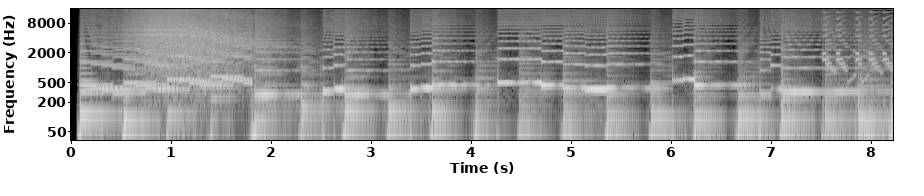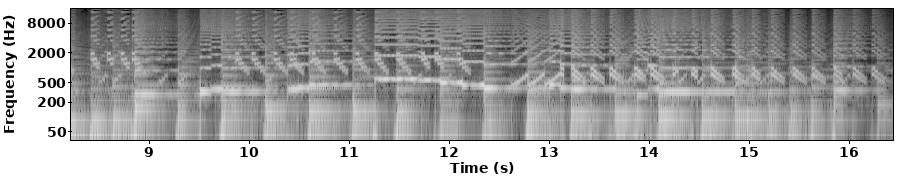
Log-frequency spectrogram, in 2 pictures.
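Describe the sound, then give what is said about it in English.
Sounds from a 1986 Taito arcade video game: a noisy synthesized sweep opens into continuous electronic music, with rapid beeping melodies, bright chirps and pulsing bass tones layered throughout at steady loudness. “This game is called Halley's Comet.”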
